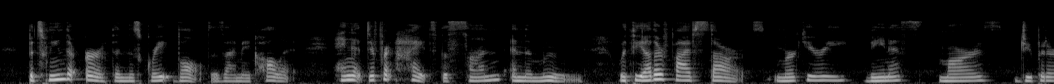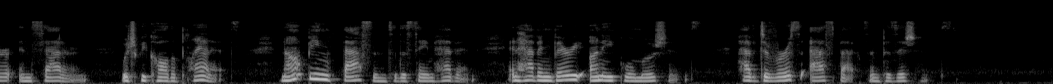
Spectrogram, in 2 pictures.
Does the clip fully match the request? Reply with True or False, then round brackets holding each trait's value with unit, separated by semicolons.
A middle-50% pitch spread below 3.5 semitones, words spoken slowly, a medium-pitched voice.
False (2.9 semitones; 155 wpm; 175 Hz)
